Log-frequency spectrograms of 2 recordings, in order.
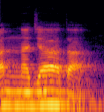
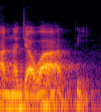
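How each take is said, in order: First: Slow an-najata, long "jaa"; correct reading AN-NAJATA. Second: An-najawati with a long "waa"; wrong reading AN-NAJAWATI. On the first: Teacher models the word, an-najata with long a. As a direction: stretch "ja" in an-najata, no "wa". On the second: Teacher shows the mistake, an-najawati with waw. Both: Shown as a demonstration. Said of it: "bukan bacanya an-najawati".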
